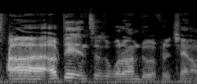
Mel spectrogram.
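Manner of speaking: usual speaking voice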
